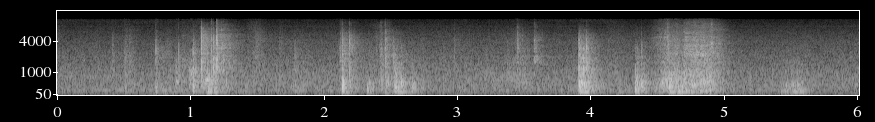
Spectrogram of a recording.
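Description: Stiff material crinkles and scrapes under hands.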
